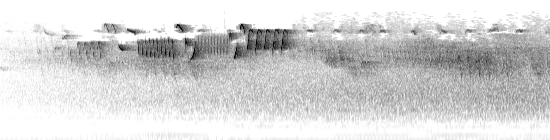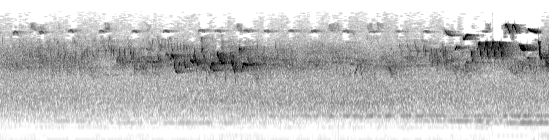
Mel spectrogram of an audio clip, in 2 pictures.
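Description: Songbirds singing and chirping, with rapid trills of quickly repeated high notes, over a steady outdoor hiss and a faint low hum. The sound fades in over the first two seconds.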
